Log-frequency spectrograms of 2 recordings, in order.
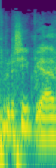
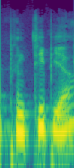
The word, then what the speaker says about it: Principia: Principia? Principia. Die C wat er gewoon in het Latijn als, uitgesproken als een K.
